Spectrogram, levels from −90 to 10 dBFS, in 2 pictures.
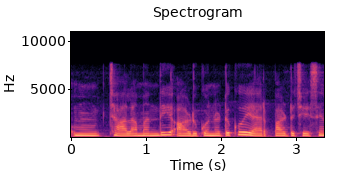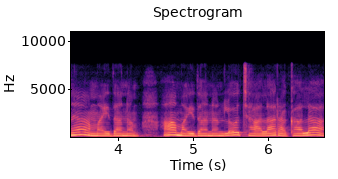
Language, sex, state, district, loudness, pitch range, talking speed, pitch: Telugu, female, Andhra Pradesh, Guntur, -14 LUFS, 195-225 Hz, 90 wpm, 205 Hz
